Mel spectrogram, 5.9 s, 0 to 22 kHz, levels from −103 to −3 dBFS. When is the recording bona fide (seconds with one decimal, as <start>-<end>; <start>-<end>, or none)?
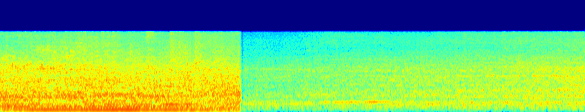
0.0-1.2; 3.0-4.0; 4.6-5.9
